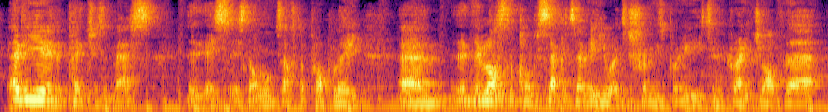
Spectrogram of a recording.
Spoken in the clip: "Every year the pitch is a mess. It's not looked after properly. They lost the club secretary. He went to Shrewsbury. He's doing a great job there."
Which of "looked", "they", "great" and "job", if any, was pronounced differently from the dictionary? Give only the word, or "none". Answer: none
